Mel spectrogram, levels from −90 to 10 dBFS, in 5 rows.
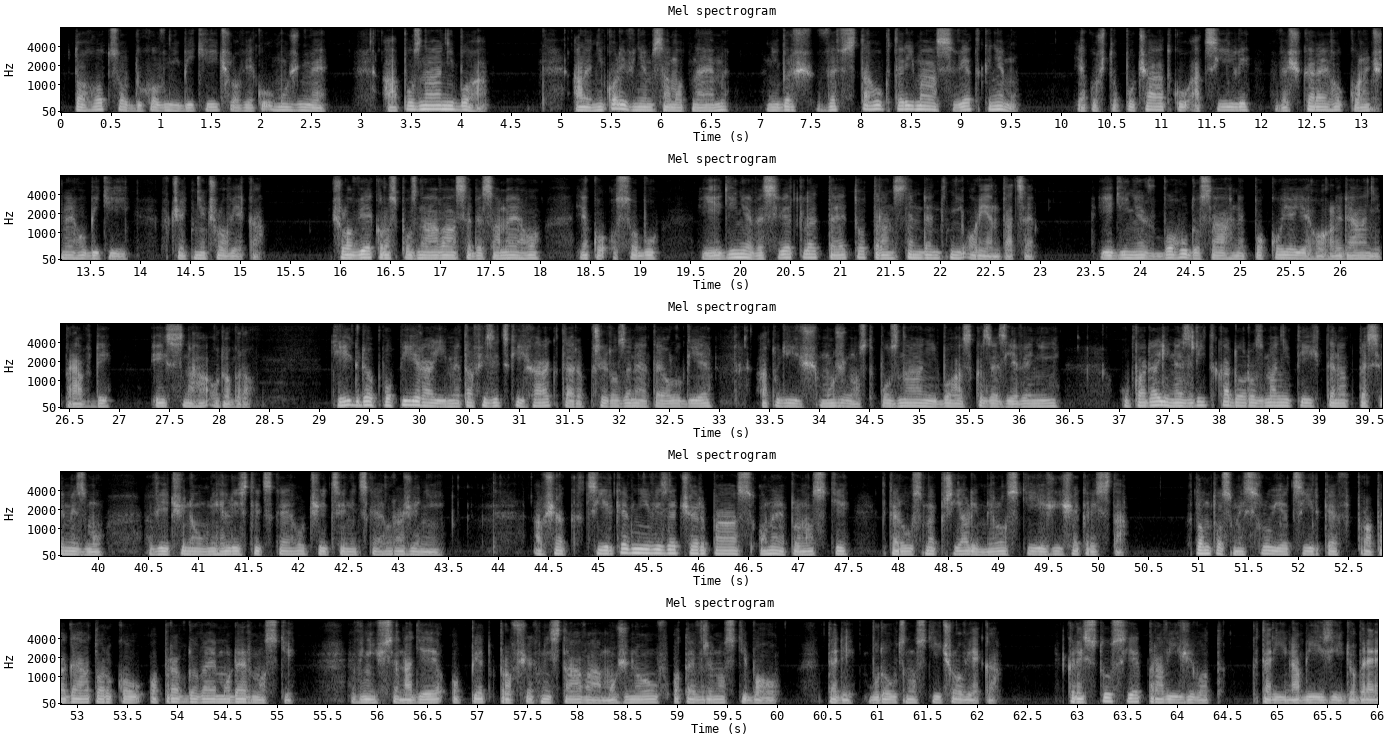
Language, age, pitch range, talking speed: Czech, 50-69, 95-110 Hz, 110 wpm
